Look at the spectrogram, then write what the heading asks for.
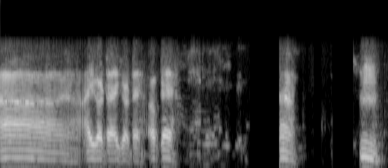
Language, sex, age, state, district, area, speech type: Malayalam, male, 60+, Kerala, Alappuzha, rural, conversation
